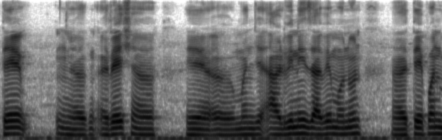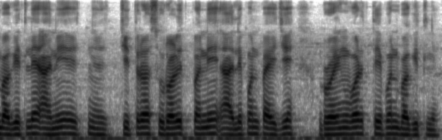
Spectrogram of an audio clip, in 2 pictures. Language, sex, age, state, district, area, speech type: Marathi, male, 18-30, Maharashtra, Amravati, rural, spontaneous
